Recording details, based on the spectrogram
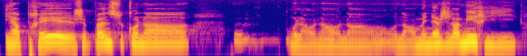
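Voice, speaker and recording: A woman's voice: medium pitch, fairly even intonation, moderate pace, gravelly, dark tone, in a large hall. A woman in her seventies, born in Italy, answering interview questions as a village mayor, hesitant with many restarts and fillers. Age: 70s. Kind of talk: local interview.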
